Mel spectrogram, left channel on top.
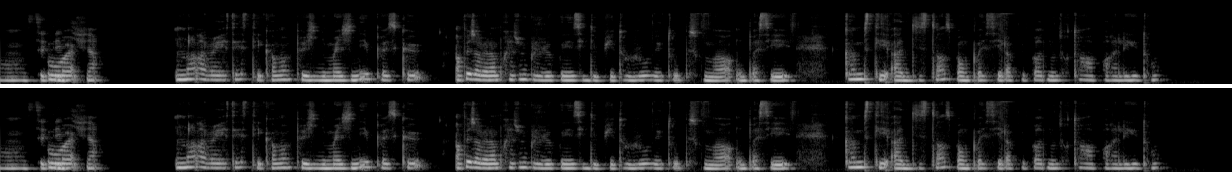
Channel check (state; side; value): identical; both; correlation 1.00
